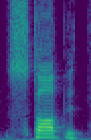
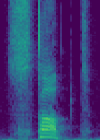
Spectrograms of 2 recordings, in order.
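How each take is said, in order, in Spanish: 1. La terminación se pronuncia como una sílaba extra. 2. La terminación es una T simple, sin vocal. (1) "Nada de" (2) "Tiene que ser"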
